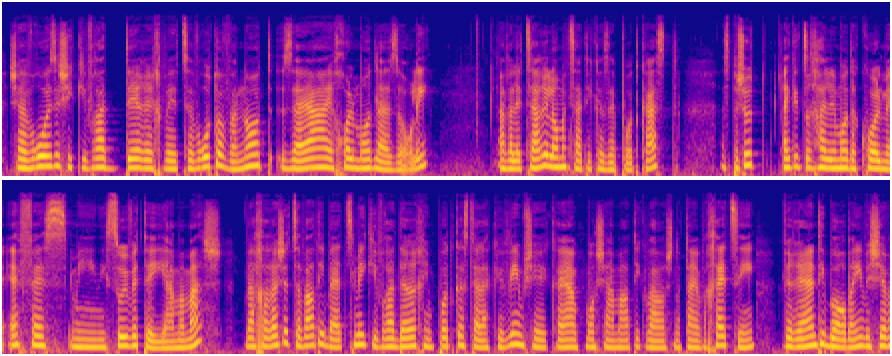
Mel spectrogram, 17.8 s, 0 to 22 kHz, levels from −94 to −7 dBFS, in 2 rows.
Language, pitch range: Hebrew, 180-220 Hz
